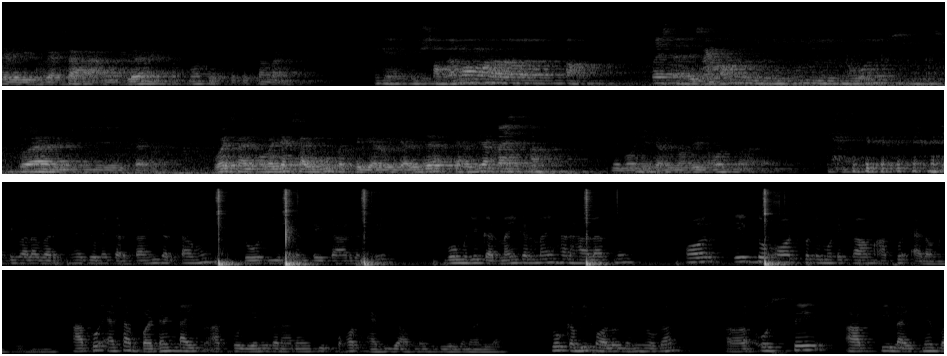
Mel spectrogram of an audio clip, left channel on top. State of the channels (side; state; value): both; different; correlation 0.00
